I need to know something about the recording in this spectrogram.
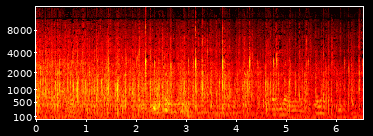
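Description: Audience applause at a convention: a steady wash of many hands clapping for several seconds, dense and fairly loud, with some crowd murmur mixed underneath.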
